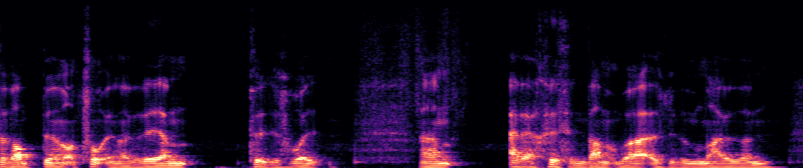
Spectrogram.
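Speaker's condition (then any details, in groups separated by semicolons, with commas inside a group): Tongue cancer; half tongue removed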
